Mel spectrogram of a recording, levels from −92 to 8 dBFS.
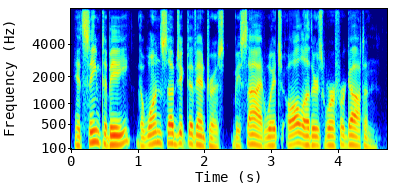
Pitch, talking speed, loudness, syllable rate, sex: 145 Hz, 190 wpm, -17 LUFS, 5.9 syllables/s, male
